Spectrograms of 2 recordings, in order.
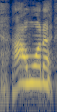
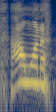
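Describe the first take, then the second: No difference in how they are said.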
